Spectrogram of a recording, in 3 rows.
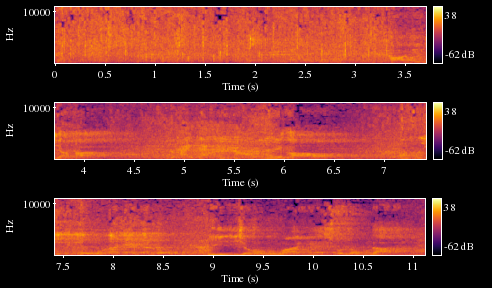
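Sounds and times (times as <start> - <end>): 
audience applause: 0.0 - 4.5
speech: 3.4 - 5.0, 5.8 - 6.6, 7.4 - 11.1.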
